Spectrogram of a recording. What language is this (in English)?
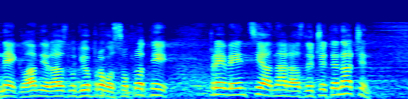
Serbian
